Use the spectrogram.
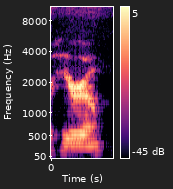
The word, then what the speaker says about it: gyro: and uh the is a how you say it gyro it's Greek yeah say it again yeah gyro what do you say they say around here hero gyro hero gyro whatever I say tomato you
